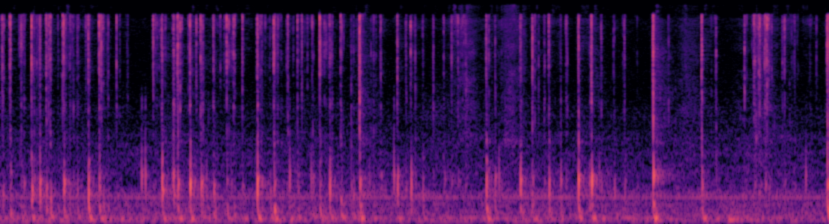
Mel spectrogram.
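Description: A username being typed on a computer keyboard: a quiet, close run of irregular key clicks and taps, steady throughout with no voices.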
